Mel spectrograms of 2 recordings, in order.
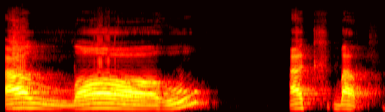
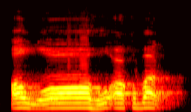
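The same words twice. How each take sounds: First: The first vowel is an open 'a' sound. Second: The first vowel is a rounded 'o' sound. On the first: The speaker calls it right. "Depan ni kena sebut A" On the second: The speaker calls it wrong. "Ada orang sebut O"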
